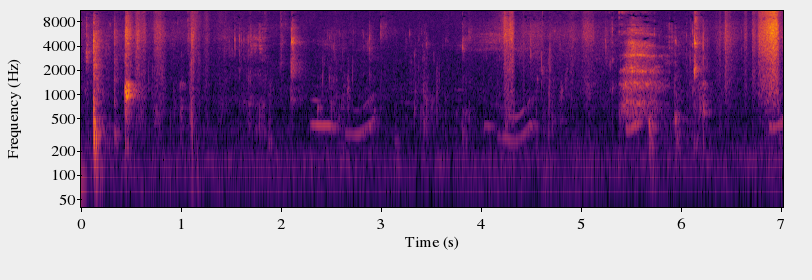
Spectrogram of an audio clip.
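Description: Someone drinks water: a few soft gulps and swallows spaced a second or two apart, with small wet mouth clicks, quiet breaths and a brief rustle near the end. No one talks.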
